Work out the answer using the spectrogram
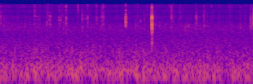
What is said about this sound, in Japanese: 今パチパチとハゼるキャンプファイヤーを見ていますいやの音も光もほっとしますね。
